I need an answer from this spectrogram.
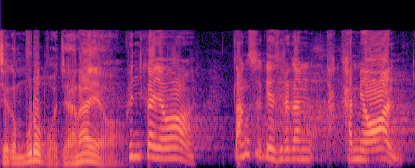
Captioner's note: audience Laughter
